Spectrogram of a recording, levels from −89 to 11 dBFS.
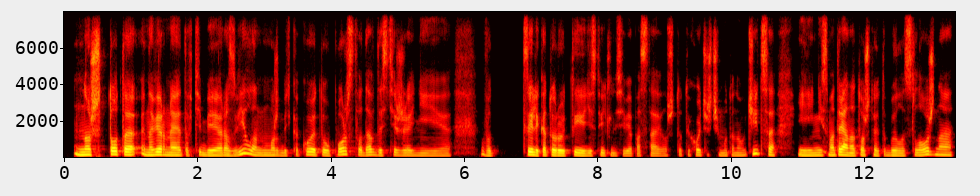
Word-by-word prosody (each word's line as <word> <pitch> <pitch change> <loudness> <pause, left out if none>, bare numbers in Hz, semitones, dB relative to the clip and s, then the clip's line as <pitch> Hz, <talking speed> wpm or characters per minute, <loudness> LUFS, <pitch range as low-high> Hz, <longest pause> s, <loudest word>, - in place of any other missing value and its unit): Но 155 -5 +5
что-то, 160 0 +5
э, - - -1
наверное, 140 -1 +4
это 135 - -4
в 130 - -14
тебе 130 -3 +1
развило? 150 - 0
Ну, 135 -2 -4
может 130 -1 -5
быть 125 0 -8
какое-то 145 0 0
упорство, 170 +7 -1
да, 140 +2 0
в 145 - -3
достижении, 125 -3 -7 0.4
вот 125 -1 -6 0.4
цели, 150 -5 +6
которую 130 -2 +4
ты 125 -1 0
действительно 125 +1 -7
себе 120 -1 -7
поставил, 115 -1 -8
что - - -12
ты - - -16
хочешь 135 +1 -6
чему-то 125 -1 -10
научиться, 150 - -3 0.3
и 125 0 -1
несмотря 135 +2 +3
на 125 -1 +1
то, 125 +1 -3
что 125 +2 -5
это 120 - -7
было 125 -1 -2
сложно, 145 +2 -2
130 Hz, 160 wpm, -21 LUFS, 125-150 Hz, 0.4 s, цели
